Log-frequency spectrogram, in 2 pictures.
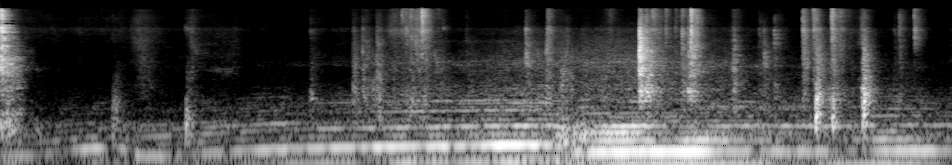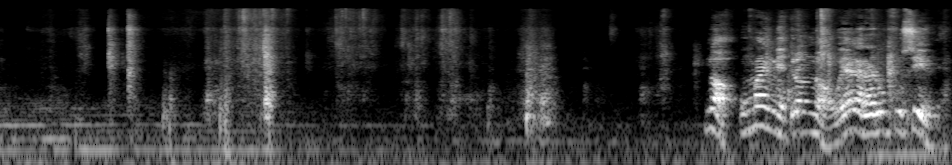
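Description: Scattered knocks and clatter of objects being handled out of view, over a low hum that swells and fades in the middle.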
